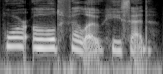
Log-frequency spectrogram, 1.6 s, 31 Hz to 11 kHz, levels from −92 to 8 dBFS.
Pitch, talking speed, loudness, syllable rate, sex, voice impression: 235 Hz, 185 wpm, -16 LUFS, 4.0 syllables/s, female, very feminine, adult-like, slightly fluent, slightly intellectual, slightly calm, slightly elegant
